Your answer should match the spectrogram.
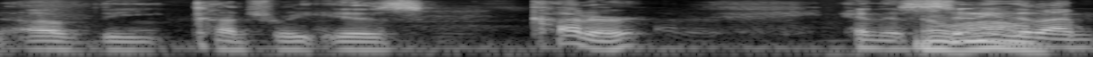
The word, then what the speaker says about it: Qatar: way and social media I've been I've been pronouncing the country of Qatar as Qatar like guitar kind of like yeah that's how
